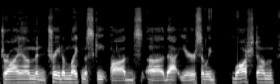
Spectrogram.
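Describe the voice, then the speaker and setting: This man has a medium pitch and a dark, mellow tone, with an American accent. He talks at a moderate pace, and the sound is dry and close with no echo. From Arizona. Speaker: chef and restaurant owner. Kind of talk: casual chat.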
